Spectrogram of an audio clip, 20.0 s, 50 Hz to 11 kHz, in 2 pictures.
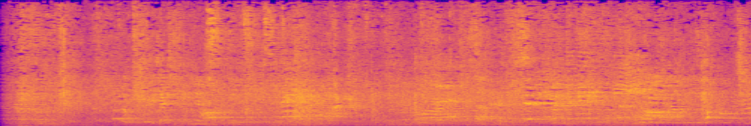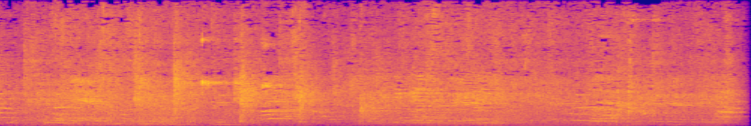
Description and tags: underground central station260610
26.06.2010: about 22.00. the underpass in the central station in the city of Poznan/Poland. sounds produced by people who got off some train.
more on:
